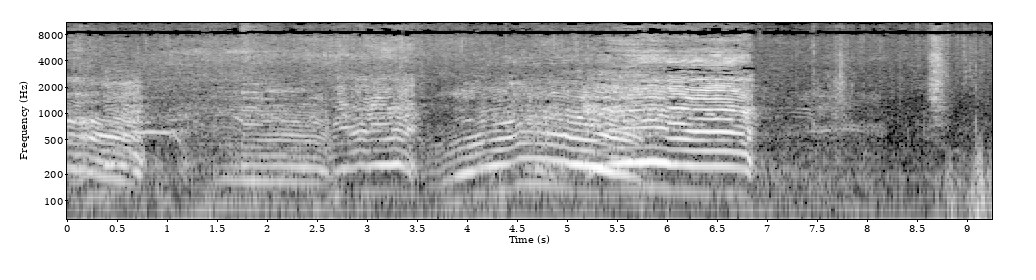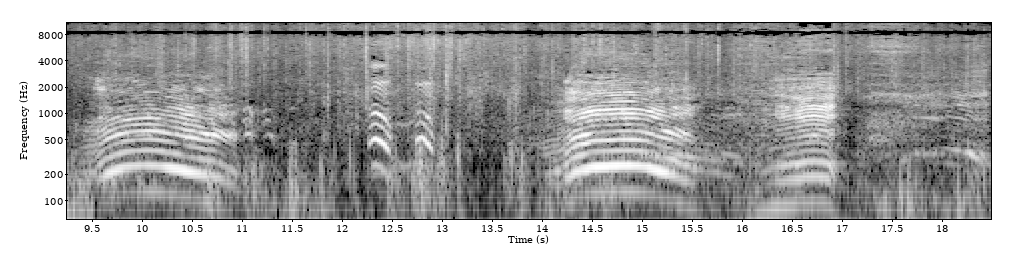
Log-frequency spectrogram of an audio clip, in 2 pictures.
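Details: On a farm in Alagoas, Brazil, Angus cattle offered for sale low repeatedly: long arched moos, some rising and falling in pitch, with brief sharper calls between them and a steady background hum.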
